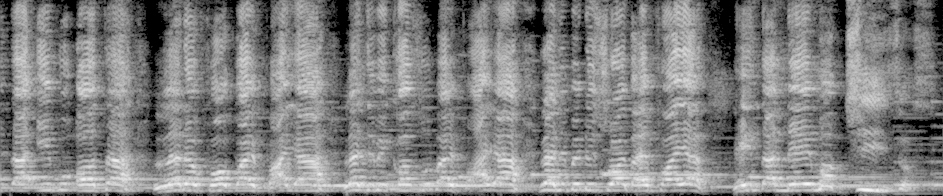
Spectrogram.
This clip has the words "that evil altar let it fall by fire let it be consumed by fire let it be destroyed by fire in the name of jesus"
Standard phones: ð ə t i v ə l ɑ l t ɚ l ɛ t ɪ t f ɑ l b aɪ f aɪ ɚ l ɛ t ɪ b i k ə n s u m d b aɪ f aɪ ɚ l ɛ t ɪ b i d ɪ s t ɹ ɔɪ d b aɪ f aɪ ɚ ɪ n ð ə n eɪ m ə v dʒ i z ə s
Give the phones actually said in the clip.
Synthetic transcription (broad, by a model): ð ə t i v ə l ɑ t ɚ l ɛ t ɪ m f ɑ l b aɪ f aɪ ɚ l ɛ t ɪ b i k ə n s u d b aɪ f aɪ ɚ l ɛ t ɪ b i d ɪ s t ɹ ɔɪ b aɪ f aɪ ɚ ɪ n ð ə n eɪ m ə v dʒ i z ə s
